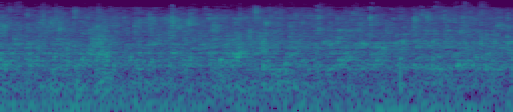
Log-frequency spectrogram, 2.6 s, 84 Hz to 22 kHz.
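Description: Rusty sludge and water drain steadily from the radiator of a 1974 Ford Bronco, a continuous quiet trickling and gushing that stays even throughout with no talk.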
